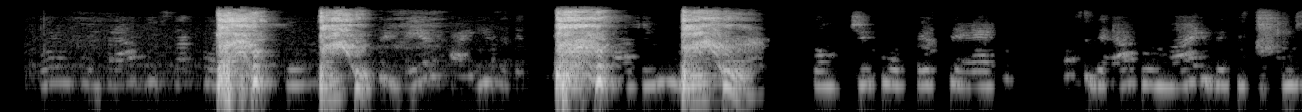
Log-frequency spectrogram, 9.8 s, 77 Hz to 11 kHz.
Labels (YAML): expert_labels:
- quality: ok
  cough_type: dry
  dyspnea: false
  wheezing: false
  stridor: false
  choking: false
  congestion: false
  nothing: true
  diagnosis: COVID-19
  severity: mild
age: 33
gender: male
respiratory_condition: true
fever_muscle_pain: true
status: healthy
